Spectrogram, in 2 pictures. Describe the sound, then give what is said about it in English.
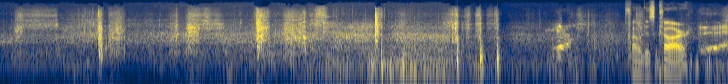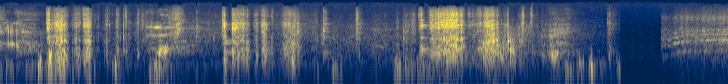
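Someone shoveling snow: a series of rough, raspy scrapes and thumps in an uneven rhythm, fairly loud throughout, with a few brief spoken words in between. “Shoveling snow, if you haven't noticed, or if you don't know that sound.”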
